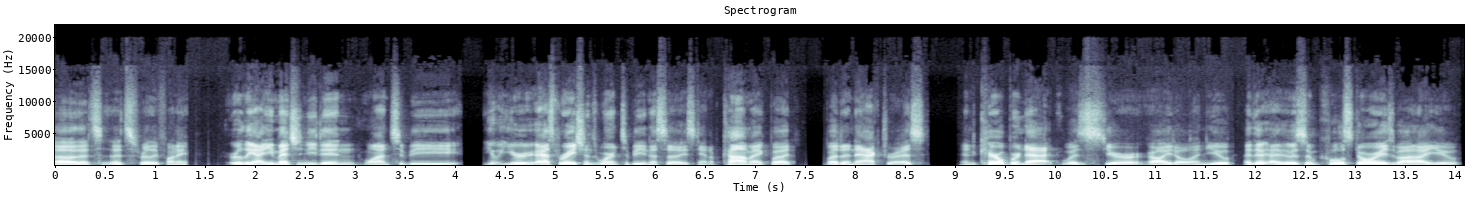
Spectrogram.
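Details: Adult man speaking; typical speech.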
